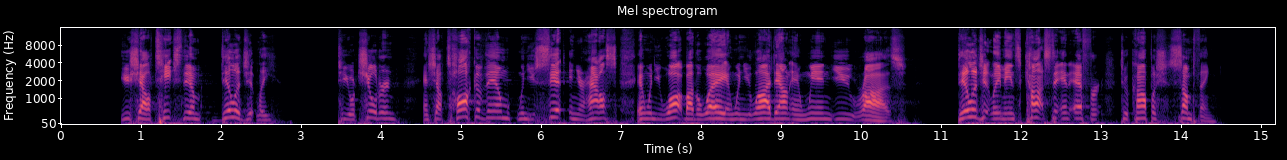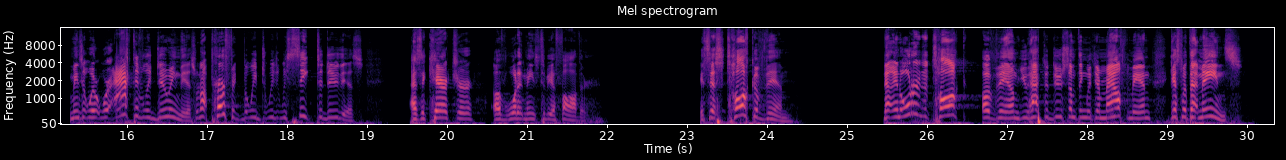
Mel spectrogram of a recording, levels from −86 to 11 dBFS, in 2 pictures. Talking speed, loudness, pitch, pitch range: 190 wpm, -28 LUFS, 230 Hz, 210-275 Hz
